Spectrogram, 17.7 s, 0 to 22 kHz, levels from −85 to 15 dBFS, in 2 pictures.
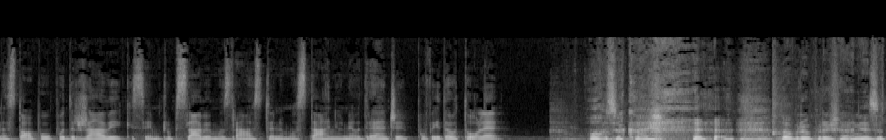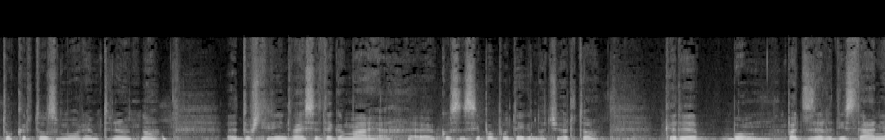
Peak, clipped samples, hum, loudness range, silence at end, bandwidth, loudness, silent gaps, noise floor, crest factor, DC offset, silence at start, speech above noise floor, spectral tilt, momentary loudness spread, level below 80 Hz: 0 dBFS; under 0.1%; none; 8 LU; 0 s; 16.5 kHz; -17 LUFS; none; -46 dBFS; 16 dB; under 0.1%; 0 s; 29 dB; -5.5 dB/octave; 12 LU; -38 dBFS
